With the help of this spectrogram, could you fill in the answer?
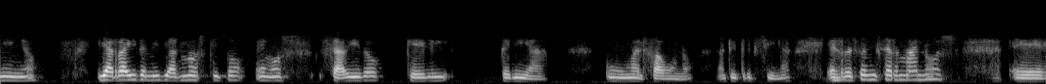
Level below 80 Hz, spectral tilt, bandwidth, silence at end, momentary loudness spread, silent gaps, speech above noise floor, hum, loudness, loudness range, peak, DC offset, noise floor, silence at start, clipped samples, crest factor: -78 dBFS; -4.5 dB/octave; 4 kHz; 0 s; 21 LU; none; 33 dB; none; -22 LUFS; 6 LU; 0 dBFS; under 0.1%; -54 dBFS; 0 s; under 0.1%; 22 dB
